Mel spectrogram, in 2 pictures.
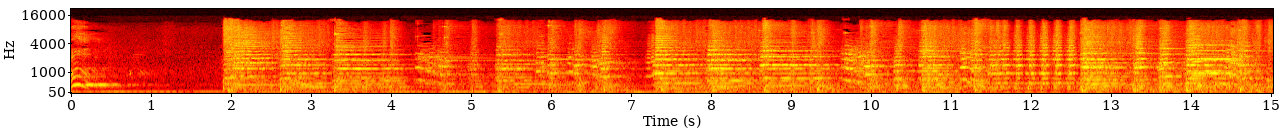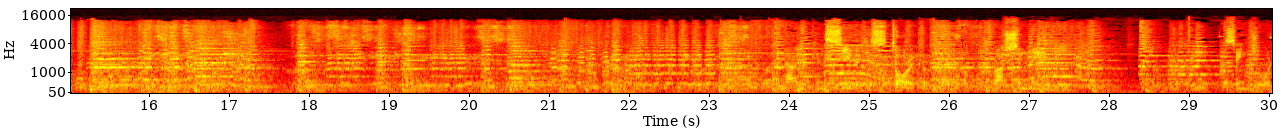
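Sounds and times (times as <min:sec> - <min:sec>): brass band music: 0:01.9 - 0:30.0.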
